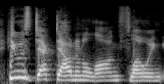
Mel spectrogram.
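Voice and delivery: usual speaking voice

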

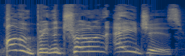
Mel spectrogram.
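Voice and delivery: high-pitched, mildly heated complaint; high, peeved whine; hotly indignant. A narrator's reading. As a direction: protest as if unfairly passed over. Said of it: "Ron said hotly".

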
